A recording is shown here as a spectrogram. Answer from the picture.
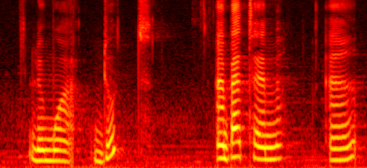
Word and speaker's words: baptême: Un baptême, un baptême. Le P de baptême est silencieux.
